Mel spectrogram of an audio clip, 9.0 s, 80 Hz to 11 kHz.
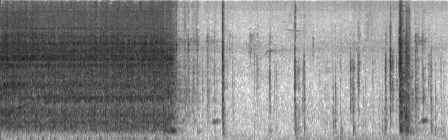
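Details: Husqvarna YTH24V48 riding mower twin, no-start, started on choke with a deteriorated fuel-pump vacuum line: harsh, uneven buzzing run for about three seconds, then it quits; one cylinder dead because its spark plug is missing.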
